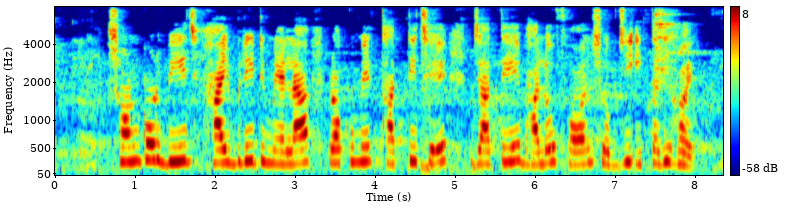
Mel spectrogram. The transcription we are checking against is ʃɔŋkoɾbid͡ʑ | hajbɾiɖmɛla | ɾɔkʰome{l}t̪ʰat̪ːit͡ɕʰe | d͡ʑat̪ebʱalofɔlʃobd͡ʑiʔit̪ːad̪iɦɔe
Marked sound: incorrect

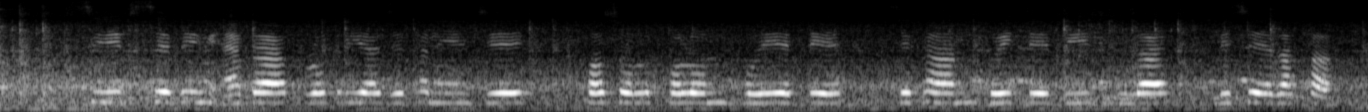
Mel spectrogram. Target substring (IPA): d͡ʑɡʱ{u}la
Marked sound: correct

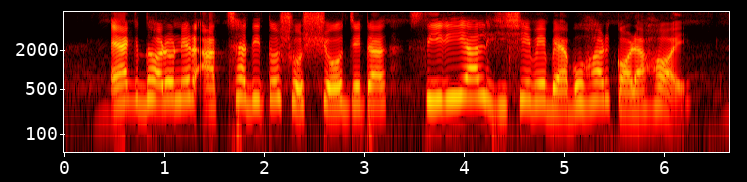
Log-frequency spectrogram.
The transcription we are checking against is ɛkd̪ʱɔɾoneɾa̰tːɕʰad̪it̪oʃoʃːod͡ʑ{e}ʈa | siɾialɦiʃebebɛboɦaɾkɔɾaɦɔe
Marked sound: correct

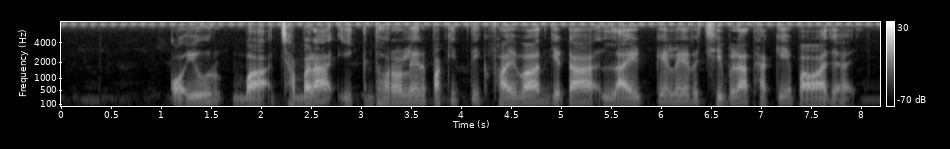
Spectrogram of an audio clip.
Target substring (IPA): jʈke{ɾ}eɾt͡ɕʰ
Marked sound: incorrect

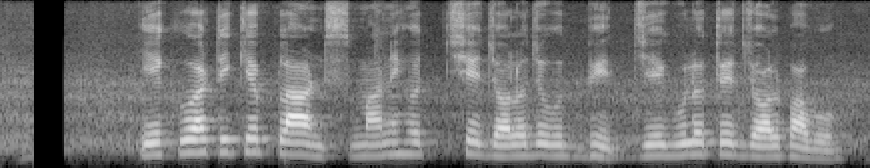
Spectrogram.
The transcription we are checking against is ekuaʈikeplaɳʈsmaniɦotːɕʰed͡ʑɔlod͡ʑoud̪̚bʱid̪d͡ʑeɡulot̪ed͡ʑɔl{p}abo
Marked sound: correct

